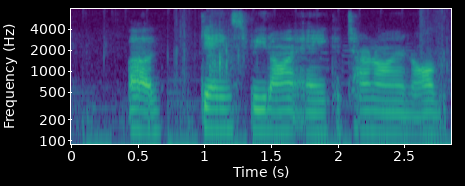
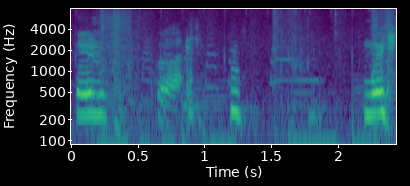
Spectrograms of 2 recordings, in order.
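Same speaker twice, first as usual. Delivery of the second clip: laughing; 9 semitones higher than usual. Real, not acted. Telling how the teacher crashed, still laughing. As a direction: push the words out mid-laugh.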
